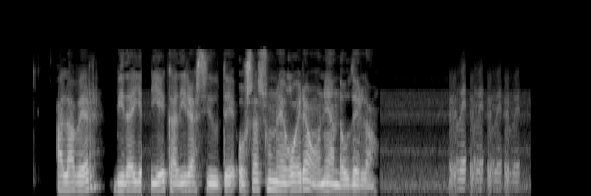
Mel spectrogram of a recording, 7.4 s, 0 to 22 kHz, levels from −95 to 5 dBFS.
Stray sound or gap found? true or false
true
